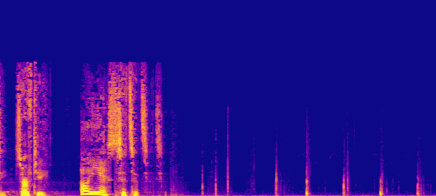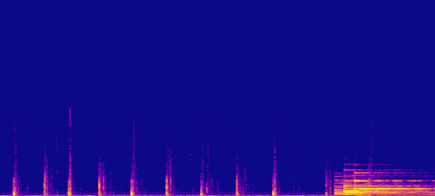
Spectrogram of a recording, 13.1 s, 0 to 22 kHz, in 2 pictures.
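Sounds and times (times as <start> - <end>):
footsteps on stone floor: 1.5 - 12.4.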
